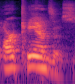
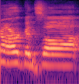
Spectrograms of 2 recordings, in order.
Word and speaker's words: Arkansas: in little rock okay it is illegal to pronounce arkansas incorrectly so you can't say our kansas or kansas the way a lot of people would probably say it if you are in arkansas and say our kansas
